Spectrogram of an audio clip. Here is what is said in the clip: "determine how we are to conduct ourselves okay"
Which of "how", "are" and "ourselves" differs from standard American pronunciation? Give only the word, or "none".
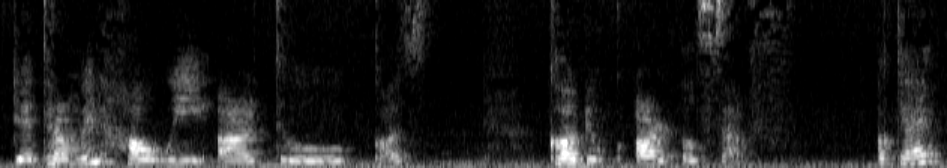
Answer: ourselves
